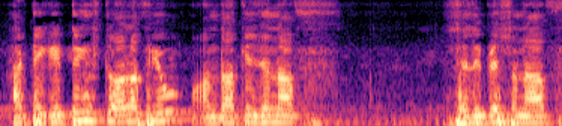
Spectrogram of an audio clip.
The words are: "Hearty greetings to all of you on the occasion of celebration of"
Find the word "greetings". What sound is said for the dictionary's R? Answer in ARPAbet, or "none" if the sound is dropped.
none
